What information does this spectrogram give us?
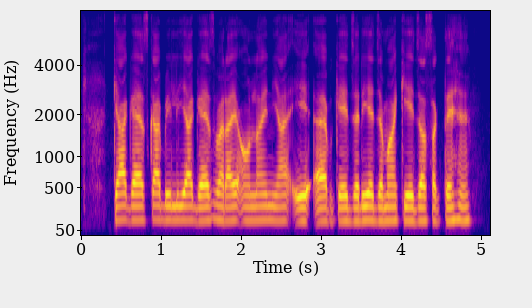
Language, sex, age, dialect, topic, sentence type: Hindi, male, 25-30, Garhwali, banking, question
